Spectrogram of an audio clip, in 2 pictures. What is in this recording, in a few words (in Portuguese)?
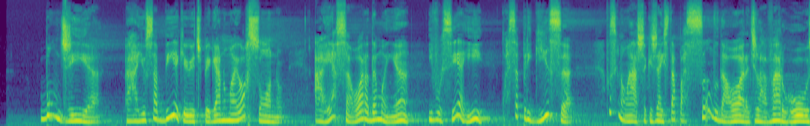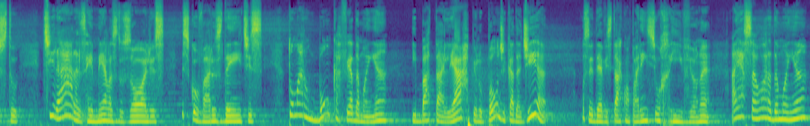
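BOM DIA GOZACAO, female, Telemensagens, Só Voz; Telemensagens 2017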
